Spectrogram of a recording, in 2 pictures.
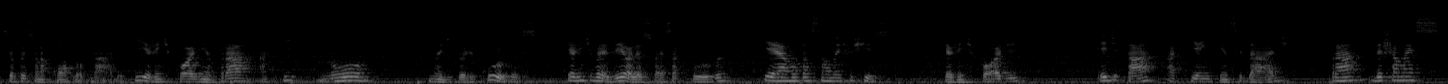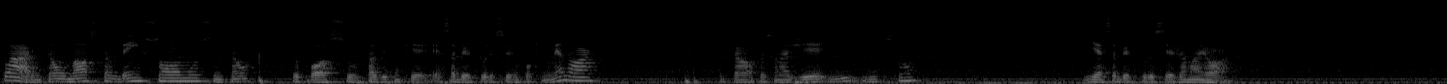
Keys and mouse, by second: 0.9 ctrl+Tab, 1.8 ctrl+middle click, 2.4 ctrl+middle click, 3.6 ctrl+middle click, 4.3 ctrl+middle click, 6.3 click, 7.2 click, 7.6 g, 9.4 Escape, 12.0 click, 12.3 g, 13.2 Escape, 17.3 shift+click, 18.0 g, 18.9 x, 21.3 g, 22.4 y, 24.3 click, 25.4 click, 26.2-28.9 drag.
